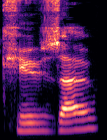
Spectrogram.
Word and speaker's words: QSO: qso with so-and-so but a qso and it's normally pronounced cuzo so you might be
